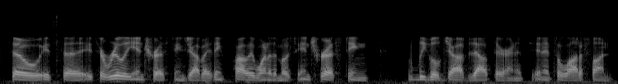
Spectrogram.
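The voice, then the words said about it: Good radio voice. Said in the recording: “You got a really good radio voice.”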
